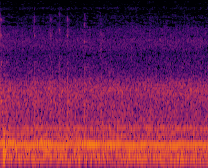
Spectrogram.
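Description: A machine running with a steady hum, a single held mid-pitched tone over a constant hiss.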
